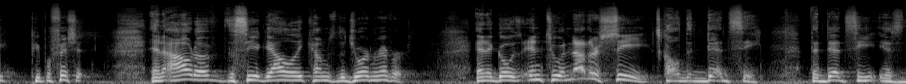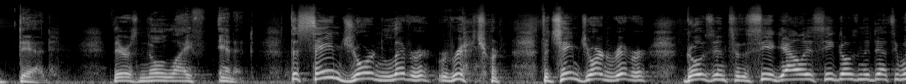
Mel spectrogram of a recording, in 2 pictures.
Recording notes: Today’s audio comes from the National Disciple Making Forum by Discipleship.org. Faith International University led a track called “Discipling Biblically: The Master Plan Way.”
